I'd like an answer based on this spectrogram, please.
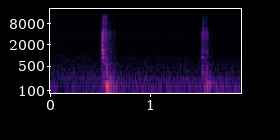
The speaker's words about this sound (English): We pile back into the Forest Service Jeep and head just a few minutes down the mountain to a completely different ecosystem.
